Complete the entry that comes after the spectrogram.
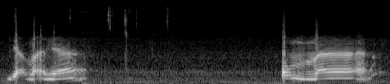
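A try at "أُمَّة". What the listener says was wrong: Masa di dhammah?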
